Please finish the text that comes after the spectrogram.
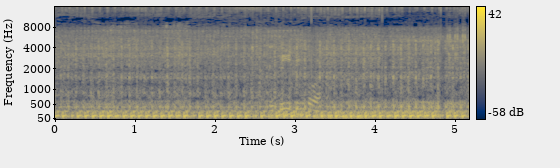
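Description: A Yamaha Sniper 150 motorcycle engine idles with a rapid, steady mechanical clatter and ticking from a worn cam chain tensioner over the running rumble, while a person speaks briefly nearby.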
